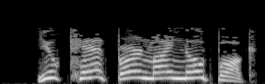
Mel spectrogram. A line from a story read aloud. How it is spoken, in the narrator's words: shouted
